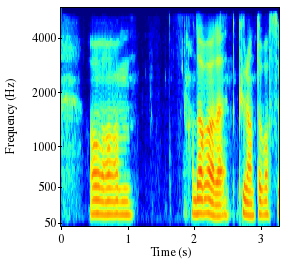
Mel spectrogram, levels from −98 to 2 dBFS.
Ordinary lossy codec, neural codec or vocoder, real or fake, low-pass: none; vocoder, 22.05 kHz, 80 mel bands, HiFi-GAN; fake; 5.4 kHz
